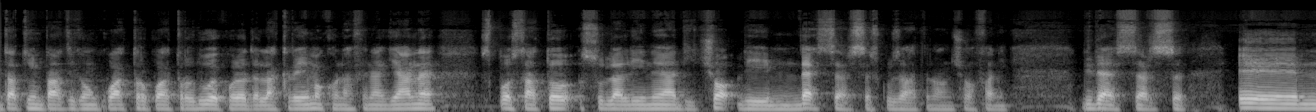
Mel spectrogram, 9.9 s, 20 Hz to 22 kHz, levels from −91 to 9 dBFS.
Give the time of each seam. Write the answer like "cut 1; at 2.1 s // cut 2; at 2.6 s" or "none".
none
